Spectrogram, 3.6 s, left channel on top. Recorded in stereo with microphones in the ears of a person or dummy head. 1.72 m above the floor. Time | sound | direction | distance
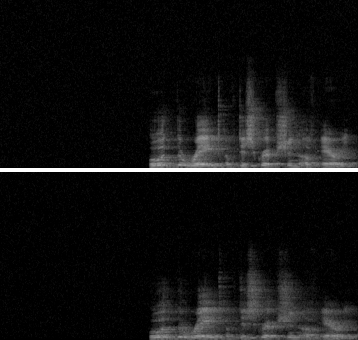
1.5 | a man speaking | 50° left (ahead or behind) | 1.1 m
